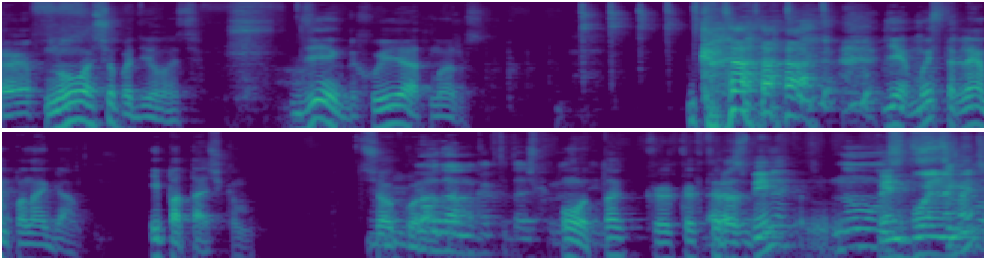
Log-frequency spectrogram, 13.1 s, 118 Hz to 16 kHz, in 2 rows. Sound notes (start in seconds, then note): 3.7 clicks tongue repeatedly; 4.6 laughs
